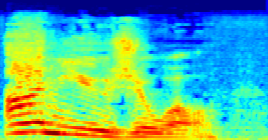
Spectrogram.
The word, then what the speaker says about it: unusual: Okay, now try unusual. Un-u-ju-o. Unusual. Like that.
